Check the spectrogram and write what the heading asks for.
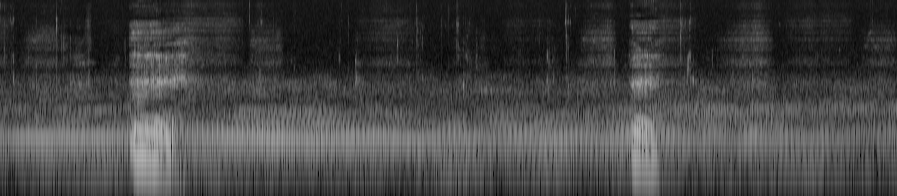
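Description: Someone eating, with two falling 'mmm' hums of enjoyment, one about a second in and another about six seconds in. Under them runs a steady low motor hum.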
